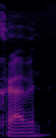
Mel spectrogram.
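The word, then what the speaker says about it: Kraven: that series it it revolved around Craven it's pronounced Craven on off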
